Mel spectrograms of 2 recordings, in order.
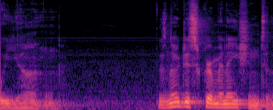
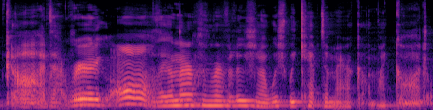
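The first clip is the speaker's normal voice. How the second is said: high, loud mock whine fading to a whisper; bitter British moaner; 11 semitones higher, 5 dB louder than usual. Mocking bitter Brits over the American Revolution, hammed-up whine. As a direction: ham up a sulky Brit who lost America. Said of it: "bitter British people ... and go".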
